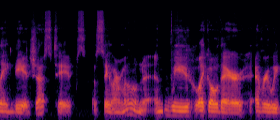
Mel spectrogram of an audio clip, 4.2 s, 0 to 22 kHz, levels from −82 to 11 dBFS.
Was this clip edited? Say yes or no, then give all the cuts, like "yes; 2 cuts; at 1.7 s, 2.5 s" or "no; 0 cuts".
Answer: yes; 2 cuts; at 2.4 s, 3.1 s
